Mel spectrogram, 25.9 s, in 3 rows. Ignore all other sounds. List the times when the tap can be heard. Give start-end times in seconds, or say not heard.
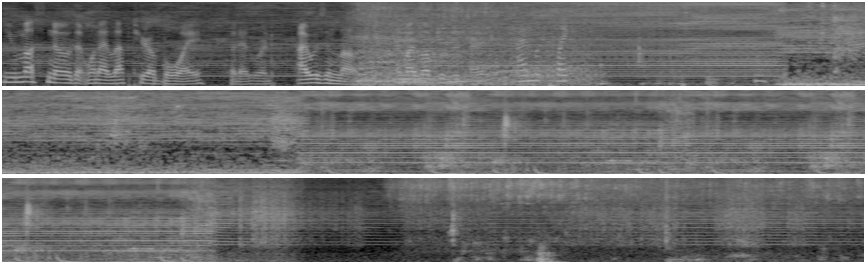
3.4-7.5, 21.1-25.8.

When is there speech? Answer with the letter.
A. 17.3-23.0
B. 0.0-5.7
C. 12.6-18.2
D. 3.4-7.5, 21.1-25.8
B.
